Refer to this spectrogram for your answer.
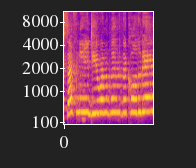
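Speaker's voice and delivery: play-acted, very high-pitched calling holler. Retelling a video where a husband calls upstairs: imitating a husband yelling. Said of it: "And he yells up".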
